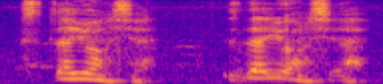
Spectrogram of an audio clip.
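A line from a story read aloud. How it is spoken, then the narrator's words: Weak hoarse croak. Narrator (Russian): он был так слаб, что голос казался хриплым карканьем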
